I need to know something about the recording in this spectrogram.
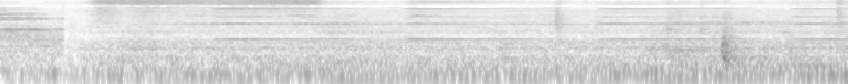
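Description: Near silence: faint room tone with a faint steady hum, and a small tick near the end.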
